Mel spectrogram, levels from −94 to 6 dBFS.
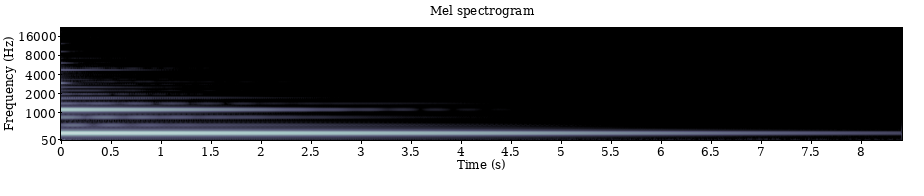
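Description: No technical faults can be heard at any point in this sound.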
